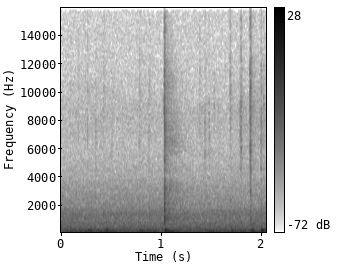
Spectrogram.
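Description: A few scattered keystrokes on a computer keyboard: one about a second in and a quick few near the end, over a low steady hum.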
